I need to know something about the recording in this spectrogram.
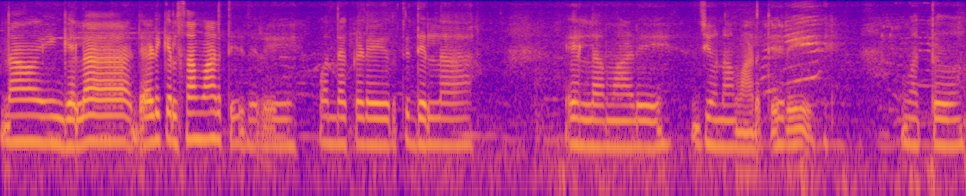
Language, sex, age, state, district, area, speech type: Kannada, female, 30-45, Karnataka, Dharwad, rural, spontaneous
